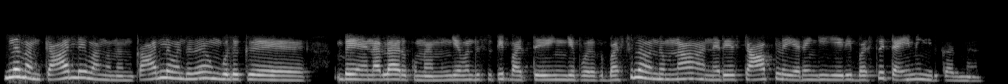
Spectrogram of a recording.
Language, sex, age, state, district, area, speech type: Tamil, female, 18-30, Tamil Nadu, Sivaganga, rural, conversation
